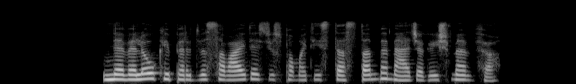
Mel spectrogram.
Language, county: Lithuanian, Vilnius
